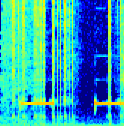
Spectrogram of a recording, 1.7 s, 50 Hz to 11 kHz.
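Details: 2007 Honda Accord 2.4 automatic: keys rattle, then two short high buzzes when the key is turned to start, with no crank; diagnosed as a faulty ignition lock cylinder, possibly also the ignition switch.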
